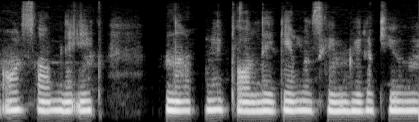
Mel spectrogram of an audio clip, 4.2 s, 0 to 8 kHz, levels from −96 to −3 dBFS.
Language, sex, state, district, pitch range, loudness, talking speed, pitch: Hindi, female, Bihar, Gaya, 185-195 Hz, -18 LUFS, 130 wpm, 190 Hz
